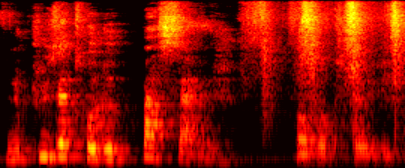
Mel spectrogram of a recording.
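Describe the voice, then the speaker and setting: A woman's voice: lowish voice, expressive, slow pace, dark tone, reverberant, slight background noise. A woman doing a casual tarot card reading, talking in a chatty way full of fillers and restarts.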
